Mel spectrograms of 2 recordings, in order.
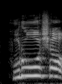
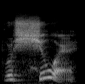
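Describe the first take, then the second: First: The stress is on the first syllable. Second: The stress is on the second syllable. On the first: The speaker calls it wrong. "브로셔 아니고" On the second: The speaker calls it right. "슈에다 강세"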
